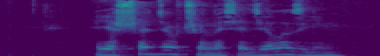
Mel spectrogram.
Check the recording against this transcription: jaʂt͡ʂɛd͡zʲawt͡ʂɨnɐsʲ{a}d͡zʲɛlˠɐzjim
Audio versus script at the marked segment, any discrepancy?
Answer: no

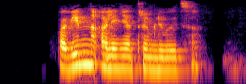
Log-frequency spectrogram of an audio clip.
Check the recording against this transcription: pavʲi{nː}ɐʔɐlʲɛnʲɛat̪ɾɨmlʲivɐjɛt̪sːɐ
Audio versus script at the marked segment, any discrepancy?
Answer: no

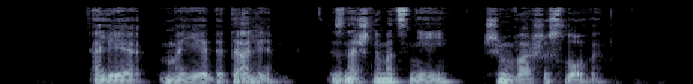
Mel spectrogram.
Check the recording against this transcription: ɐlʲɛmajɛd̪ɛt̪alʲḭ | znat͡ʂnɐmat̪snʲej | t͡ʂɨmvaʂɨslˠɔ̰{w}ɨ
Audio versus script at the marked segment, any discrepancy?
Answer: yes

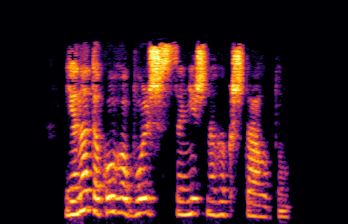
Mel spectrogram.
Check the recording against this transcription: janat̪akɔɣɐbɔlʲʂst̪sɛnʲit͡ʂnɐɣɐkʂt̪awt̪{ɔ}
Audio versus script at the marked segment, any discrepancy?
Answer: yes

